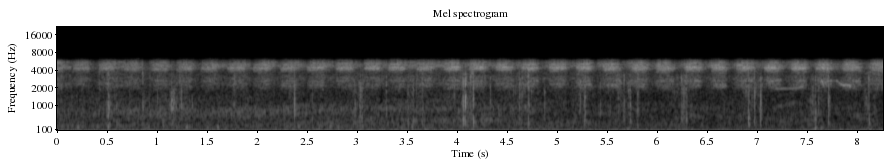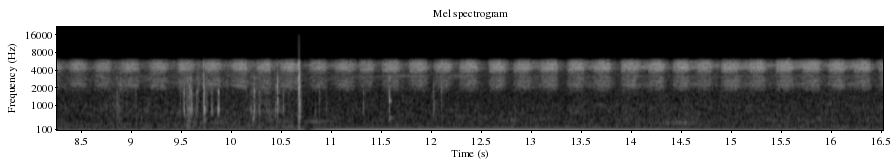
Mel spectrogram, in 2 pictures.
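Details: Cicadas singing at dusk in Liguria, Italy: a dense, continuous high buzzing drone with rapid even pulsing, scattered sharp clicks throughout, and the chorus swelling louder and steadier after about eleven seconds.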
